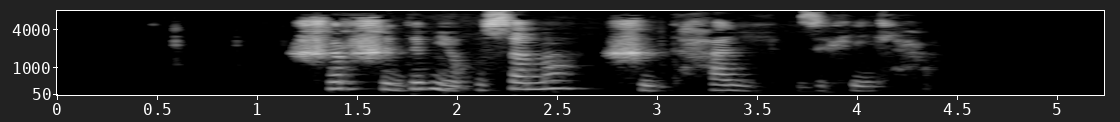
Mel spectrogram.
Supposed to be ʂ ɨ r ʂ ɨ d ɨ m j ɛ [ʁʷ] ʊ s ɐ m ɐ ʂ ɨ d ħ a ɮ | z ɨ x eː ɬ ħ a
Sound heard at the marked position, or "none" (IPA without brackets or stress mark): ʁʷ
